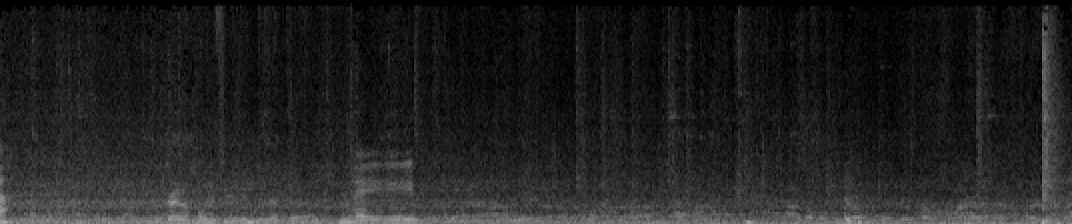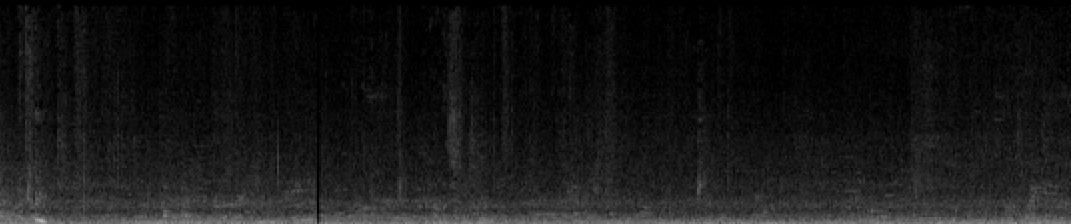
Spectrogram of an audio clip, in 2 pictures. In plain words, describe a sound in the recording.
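Voices of passers-by murmur nearby outdoors.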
